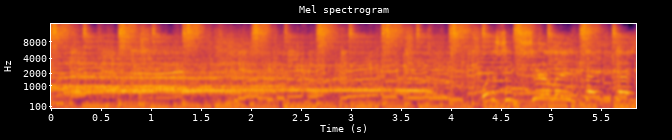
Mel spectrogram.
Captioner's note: audience cheering and applauding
